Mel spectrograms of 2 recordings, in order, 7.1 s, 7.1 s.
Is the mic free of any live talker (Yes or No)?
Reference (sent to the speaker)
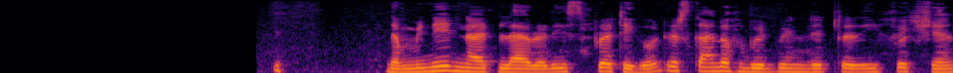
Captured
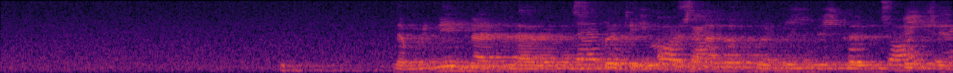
No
